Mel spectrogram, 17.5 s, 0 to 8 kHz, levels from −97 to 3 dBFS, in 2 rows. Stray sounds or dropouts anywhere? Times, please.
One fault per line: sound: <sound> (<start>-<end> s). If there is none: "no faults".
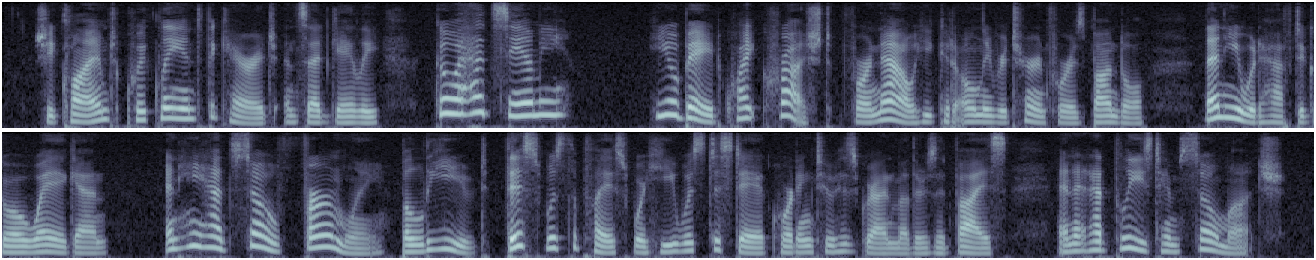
no faults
